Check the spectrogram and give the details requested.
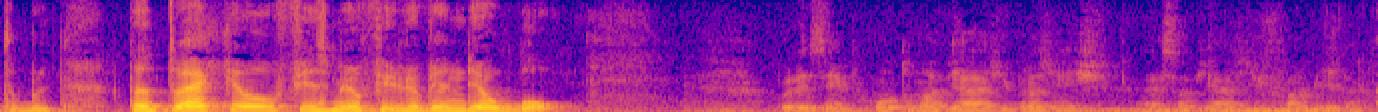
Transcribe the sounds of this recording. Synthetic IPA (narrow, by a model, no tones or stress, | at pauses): t̪ɐbuit̪ | t̪ɐ̃nt̪ʊɛkɪewfizmewfiʎʊɪvẽnd̪eʊɡo̰w | poɾezẽplʊkõnt̪ʊũmɐviaʒẽj̃pɾaʒẽnt͡ʃɪ̥ɛsɐviaʒẽj̃d͡ʒɪfamḭlʲɐ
